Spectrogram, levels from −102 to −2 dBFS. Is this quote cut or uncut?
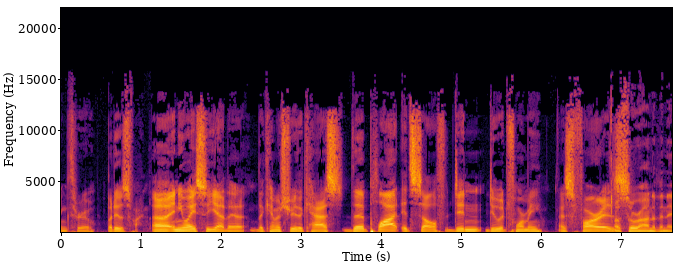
cut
